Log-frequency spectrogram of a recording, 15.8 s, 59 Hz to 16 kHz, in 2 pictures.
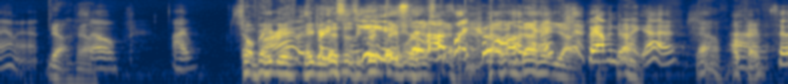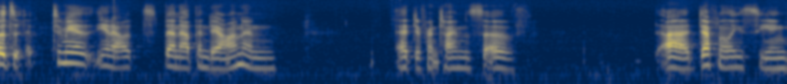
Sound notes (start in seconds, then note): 2.5 they laugh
